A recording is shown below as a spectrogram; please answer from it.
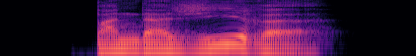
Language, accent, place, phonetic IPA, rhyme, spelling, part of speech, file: German, Germany, Berlin, [bandaˈʒiːʁə], -iːʁə, bandagiere, verb, De-bandagiere.ogg
- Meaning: inflection of bandagieren: 1. first-person singular present 2. singular imperative 3. first/third-person singular subjunctive I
